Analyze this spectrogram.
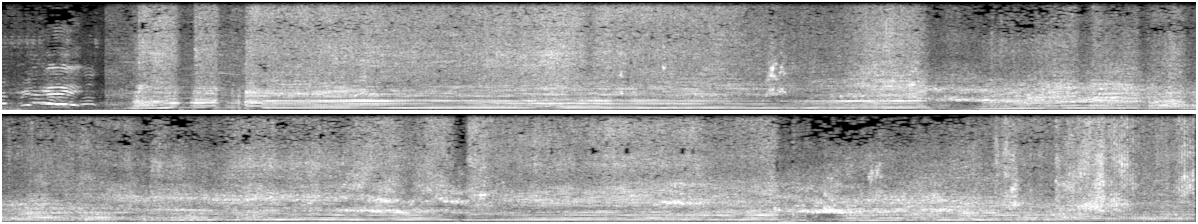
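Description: A car engine revs hard and roars steadily.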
